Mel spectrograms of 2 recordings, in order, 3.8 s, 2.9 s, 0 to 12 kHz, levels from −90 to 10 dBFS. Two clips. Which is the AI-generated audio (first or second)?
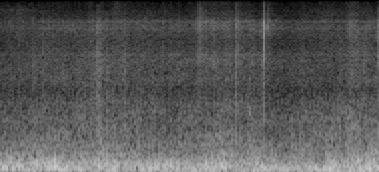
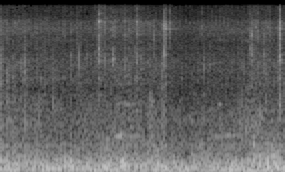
first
